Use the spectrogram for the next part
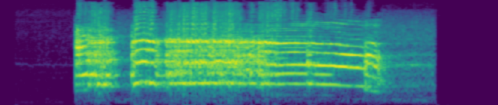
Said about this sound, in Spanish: Vamos a escuchar la primera onomatopeya que está relacionada con la historia que os he, presentado anteriormente y ahora la explico. Es el sonido del gallo.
